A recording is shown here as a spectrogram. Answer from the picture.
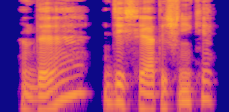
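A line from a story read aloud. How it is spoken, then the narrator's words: Calm. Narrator (Russian): спокойно ответила командир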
